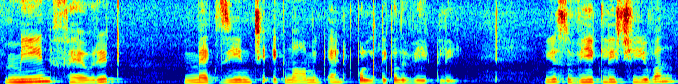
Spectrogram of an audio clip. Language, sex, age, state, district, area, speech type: Kashmiri, female, 30-45, Jammu and Kashmir, Shopian, rural, spontaneous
